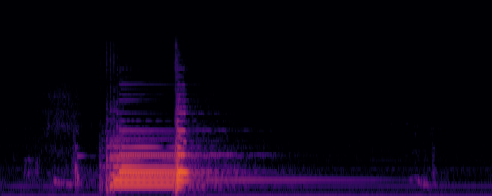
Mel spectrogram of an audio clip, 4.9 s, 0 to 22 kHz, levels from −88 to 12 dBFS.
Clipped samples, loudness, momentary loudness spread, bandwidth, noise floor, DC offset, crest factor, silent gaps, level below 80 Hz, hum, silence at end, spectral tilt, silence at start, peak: under 0.1%; -34 LUFS; 24 LU; 10.5 kHz; -74 dBFS; under 0.1%; 22 dB; none; -76 dBFS; 50 Hz at -75 dBFS; 2.75 s; -9 dB/octave; 1.05 s; -18 dBFS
